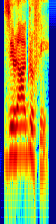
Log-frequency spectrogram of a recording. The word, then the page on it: Xerography: Indian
